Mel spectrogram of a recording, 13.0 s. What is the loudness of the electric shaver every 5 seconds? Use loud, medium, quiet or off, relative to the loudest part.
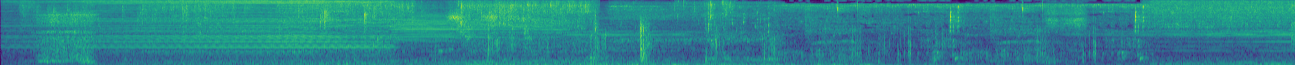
loud, medium, medium.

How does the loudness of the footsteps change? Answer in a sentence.
The loudness of the footsteps goes up, then down.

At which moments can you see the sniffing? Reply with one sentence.
The sniffing can be heard from 0.3 to 1.1 s, from 4.4 to 5.0 s and from 10.4 to 10.9 s.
